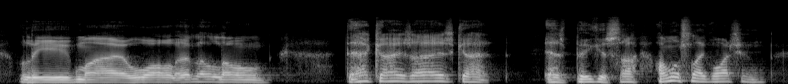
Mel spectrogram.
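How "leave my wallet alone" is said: deep-voiced man, slow and deliberate delivery. Retelling a story, quoting Rasmussen to a man digging around the aircraft's tail: Rasmussen's real deep voice. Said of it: "Rasmussen had a real deep voice".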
